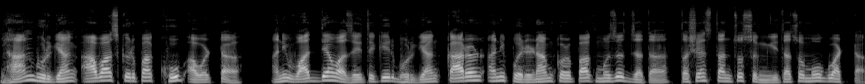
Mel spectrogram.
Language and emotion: Goan Konkani, neutral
